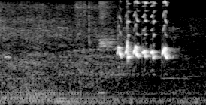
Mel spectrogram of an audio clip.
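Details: A sooty-headed bulbul sings one lively phrase: about six bright, bubbly chirps in quick succession, loud and clear after a second of low murmuring background noise.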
